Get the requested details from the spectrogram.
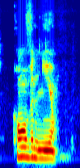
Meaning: inflection of convenir: 1. first-person plural imperfect indicative 2. first-person plural present subjunctive
- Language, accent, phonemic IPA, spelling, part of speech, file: French, Canada, /kɔ̃.və.njɔ̃/, convenions, verb, LL-Q150 (fra)-convenions.wav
